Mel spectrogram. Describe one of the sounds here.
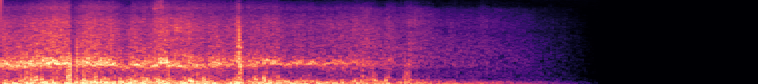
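Tyres hum on a paved road, then fade away.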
